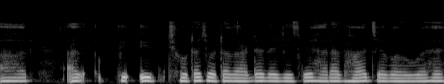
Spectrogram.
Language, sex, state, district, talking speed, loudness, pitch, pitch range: Hindi, female, Rajasthan, Churu, 200 wpm, -25 LUFS, 155 Hz, 155-160 Hz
